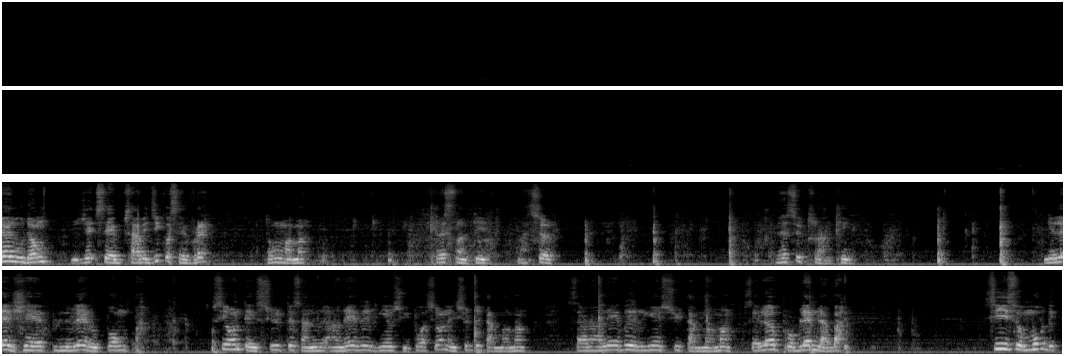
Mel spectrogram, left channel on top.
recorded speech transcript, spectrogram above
donc ça veut dire que c'est vrai. Donc maman, reste tranquille, ma soeur. Reste tranquille. Ne les gère plus, ne les réponds pas. Si on t'insulte, ça n'enlève rien sur toi. Si on insulte ta maman, ça n'enlève rien sur ta maman. C'est leur problème là-bas. S'ils se moquent de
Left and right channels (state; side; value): silent; left; 60 dB below the other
